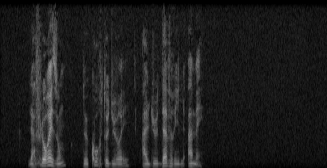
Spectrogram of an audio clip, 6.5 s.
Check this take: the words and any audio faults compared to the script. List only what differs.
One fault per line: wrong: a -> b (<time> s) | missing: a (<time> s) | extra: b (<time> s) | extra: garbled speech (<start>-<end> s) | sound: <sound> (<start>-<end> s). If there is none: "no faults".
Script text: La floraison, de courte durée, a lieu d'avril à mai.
no faults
